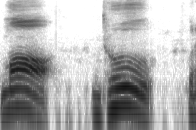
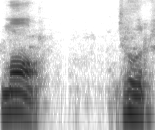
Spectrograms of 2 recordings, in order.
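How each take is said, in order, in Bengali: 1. শব্দটি তিনটি আলাদা অংশে ভাঙা হয়েছে। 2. শব্দটি দুইটি আলাদা অংশে ভাঙা হয়েছে। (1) "আপনি কি বলেছেন মধুর? না" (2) "দুইটা উচ্চারণ হচ্ছে।"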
